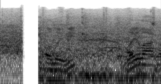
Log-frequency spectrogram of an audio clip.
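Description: Basketball TV broadcast audio: a man's commentary over the game's arena sound, broken by a brief gap of dead silence at an edit cut about a third of a second in.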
